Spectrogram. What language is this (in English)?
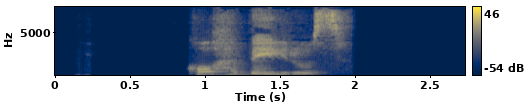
Portuguese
